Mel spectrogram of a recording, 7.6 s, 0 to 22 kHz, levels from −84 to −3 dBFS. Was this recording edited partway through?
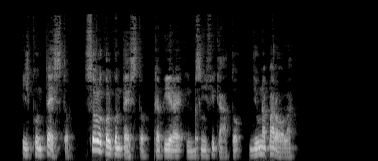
yes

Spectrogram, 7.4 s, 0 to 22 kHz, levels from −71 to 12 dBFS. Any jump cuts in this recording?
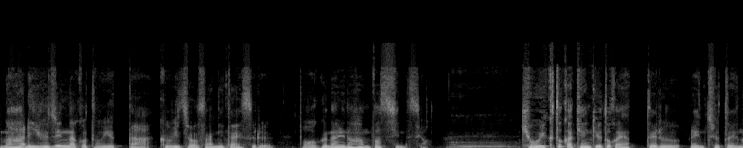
yes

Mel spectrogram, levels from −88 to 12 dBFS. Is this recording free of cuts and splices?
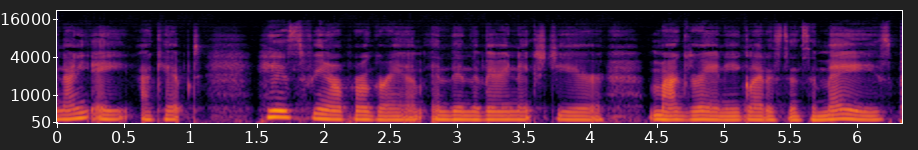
yes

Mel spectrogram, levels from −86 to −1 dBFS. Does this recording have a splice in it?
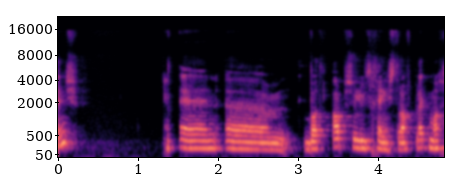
no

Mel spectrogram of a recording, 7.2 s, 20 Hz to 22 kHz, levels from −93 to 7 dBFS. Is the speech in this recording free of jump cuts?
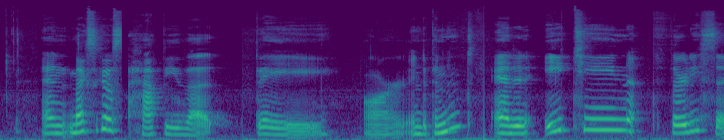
no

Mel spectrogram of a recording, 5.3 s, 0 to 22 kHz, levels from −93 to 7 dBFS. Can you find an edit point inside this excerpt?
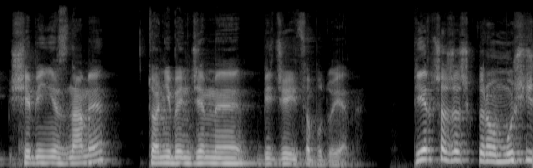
no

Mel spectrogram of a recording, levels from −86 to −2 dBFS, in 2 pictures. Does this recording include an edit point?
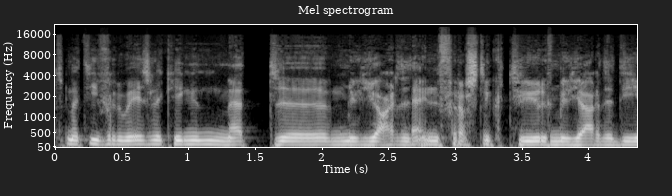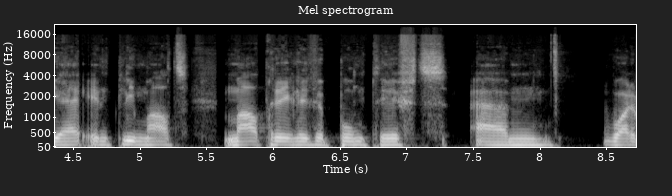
yes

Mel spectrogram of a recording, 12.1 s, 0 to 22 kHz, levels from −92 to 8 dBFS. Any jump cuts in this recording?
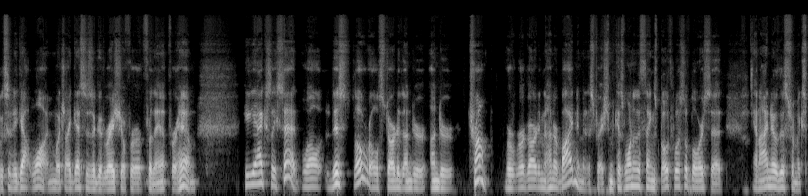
no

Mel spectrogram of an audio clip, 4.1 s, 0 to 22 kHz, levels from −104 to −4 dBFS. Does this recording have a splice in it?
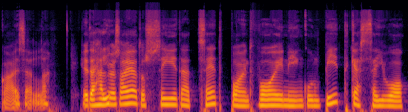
yes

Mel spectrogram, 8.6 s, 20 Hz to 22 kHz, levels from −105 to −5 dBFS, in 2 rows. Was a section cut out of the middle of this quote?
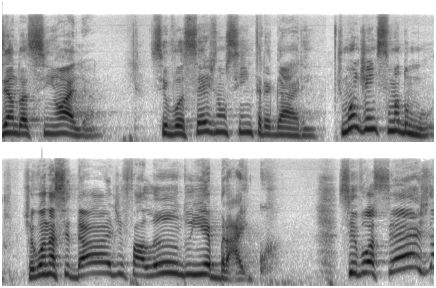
yes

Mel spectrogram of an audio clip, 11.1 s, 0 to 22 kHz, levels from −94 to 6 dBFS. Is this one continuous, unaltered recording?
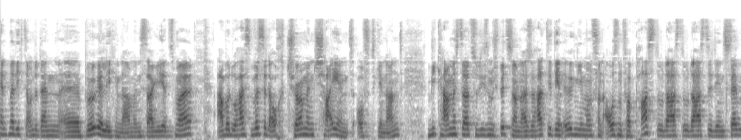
no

